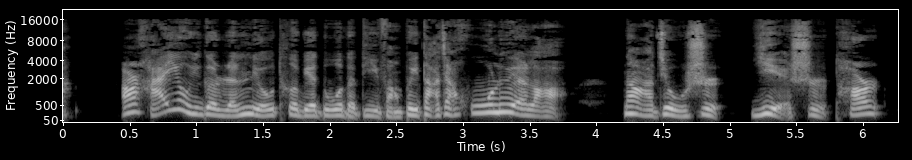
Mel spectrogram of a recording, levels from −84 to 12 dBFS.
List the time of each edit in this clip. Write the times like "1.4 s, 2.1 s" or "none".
none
